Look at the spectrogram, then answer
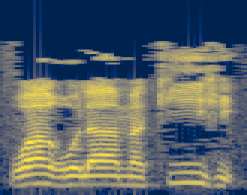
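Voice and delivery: slow model of "waa ghulaamakiihi" for وغلامكيه; ha of pause. Shown as a demonstration. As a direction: say وغلامكيه slowly, long "kii" plus "hi". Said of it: "ثم أضفنا بعدها هاء السكت".

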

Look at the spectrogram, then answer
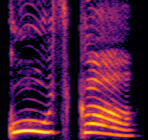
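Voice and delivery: high excited shout. Acted. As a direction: call out happily. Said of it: "закричали русалки".

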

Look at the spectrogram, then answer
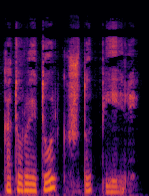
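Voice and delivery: low, quiet, mildly pained correction; subdued, a touch displeased; slight wince. A narrator's reading. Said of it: "Чуть поморщился Лемешев".

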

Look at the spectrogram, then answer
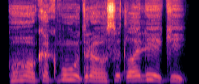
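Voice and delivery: high-pitched servile praise; fawning flattery. Acted. New war chief praises the khan, high fawning voice. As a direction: gush in admiration, very high.

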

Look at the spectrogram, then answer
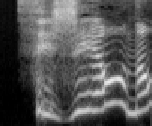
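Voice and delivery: high, loud delighted shout; excited cry. A narrator's reading. Camille calls to friends on the windy deck, excited. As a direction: shout it over the spray, thrilled. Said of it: "cria Camille".

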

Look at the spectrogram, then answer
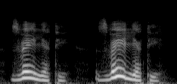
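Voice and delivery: calling to wake. A narrator's reading. Chiama il fratello a svegliarsi. (richiamo per svegliare, in crescendo)

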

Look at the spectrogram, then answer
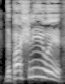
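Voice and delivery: very loud, high, hurled out; furious shout. Acted. Sofia screams at the detectives to get lost, furious. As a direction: scream it at them in fury. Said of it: "яростно выкрикнула София".

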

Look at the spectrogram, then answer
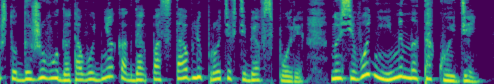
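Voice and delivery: high, animated arguing; confident Alice. A narrator's reading. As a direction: insist brightly that you know best. Narrator voices Alice arguing.

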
